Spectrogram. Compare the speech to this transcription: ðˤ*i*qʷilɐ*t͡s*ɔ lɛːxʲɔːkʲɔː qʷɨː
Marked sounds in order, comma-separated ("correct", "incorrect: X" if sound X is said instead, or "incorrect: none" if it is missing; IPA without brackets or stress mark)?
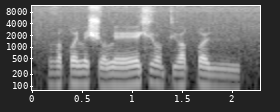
incorrect: ɨ, incorrect: ʃ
